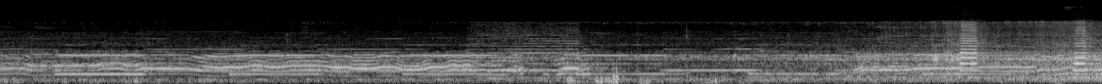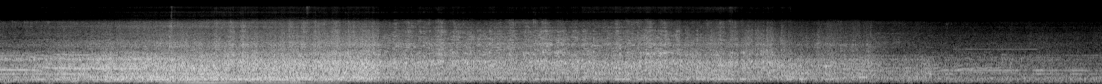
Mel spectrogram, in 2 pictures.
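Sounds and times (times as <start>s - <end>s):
passing train running noise: 0.0s - 22.0s
train horn toots: 4.6s - 15.2s, 20.4s - 22.0s.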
